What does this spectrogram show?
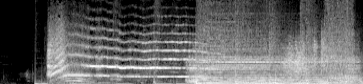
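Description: A rock musical's song intro starts after a short silence with loud, sustained, bright tones and a bending note, then a fuller band sound joins halfway through, with no singing yet.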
